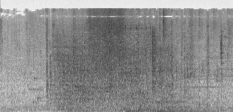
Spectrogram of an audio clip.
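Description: A heavy metal gate grinds as it is pushed open.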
